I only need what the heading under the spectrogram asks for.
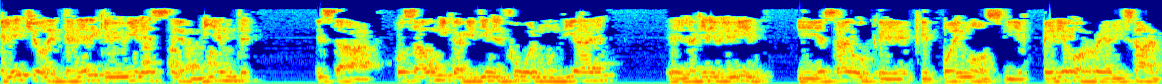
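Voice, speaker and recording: In an Argentine accent, a man speaks fairly slowly at a fairly high pitch with ordinary pitch variation and very even loudness, amid light background noise and audible room echo. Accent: fluent Argentine-sounding Spanish. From Netherlands. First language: Dutch (speaking Spanish). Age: 20s. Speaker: football fan club organizer; interviewee. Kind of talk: interview. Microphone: video call.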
